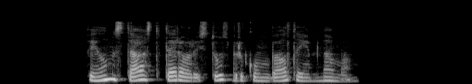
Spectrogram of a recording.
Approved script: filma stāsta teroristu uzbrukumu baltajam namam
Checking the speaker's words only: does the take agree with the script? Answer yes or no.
yes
